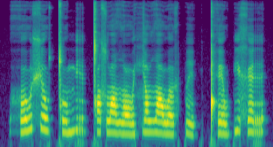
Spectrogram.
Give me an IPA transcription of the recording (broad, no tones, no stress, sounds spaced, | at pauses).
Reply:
h o w ʃ o w ǀ u mʲ e r ǀ ɔ sˤ w a ðˤ o w fʲ ɛ w ðˤ a w ɤ x p i | ǃʰ e w pʲ ɛ x ɛ r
